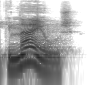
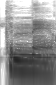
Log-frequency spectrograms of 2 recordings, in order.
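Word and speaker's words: Gnaeus: los nombres Gaius y Gnaus, que en consecuencia a menudo se escriben y se pronuncian erróneamente Kayo y Kneo.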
